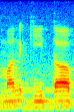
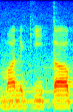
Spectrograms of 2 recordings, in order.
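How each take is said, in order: No difference in how they are said.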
